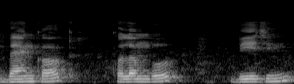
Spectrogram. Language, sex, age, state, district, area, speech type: Sanskrit, male, 30-45, Karnataka, Udupi, urban, spontaneous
